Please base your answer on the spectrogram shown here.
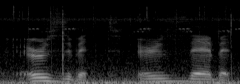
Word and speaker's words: Erzsébet: So her name pretty much, is Elizabeth, but it's pronounced Erzsébet Bathory.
